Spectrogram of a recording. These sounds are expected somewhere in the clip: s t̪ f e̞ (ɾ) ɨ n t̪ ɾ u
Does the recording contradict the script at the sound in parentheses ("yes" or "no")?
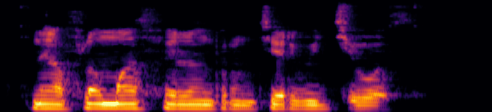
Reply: yes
